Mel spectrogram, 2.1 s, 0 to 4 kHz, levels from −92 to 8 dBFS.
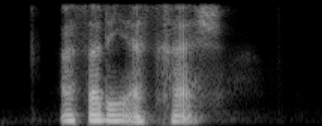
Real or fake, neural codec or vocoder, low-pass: fake; codec, 24 kHz, 0.5 kbps, DualCodec; 3.6 kHz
